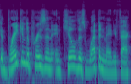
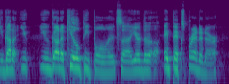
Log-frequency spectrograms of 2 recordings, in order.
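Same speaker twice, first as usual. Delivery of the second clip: put-on clumsy Russian accent, slowly. Recapping a movie's hunting-trip flashback where the father speaks, Russell Crowe's bad Russian accent. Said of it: "doing a really shitty Ru- uh, Russian accent".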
